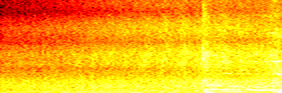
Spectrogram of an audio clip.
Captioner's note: engine purring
